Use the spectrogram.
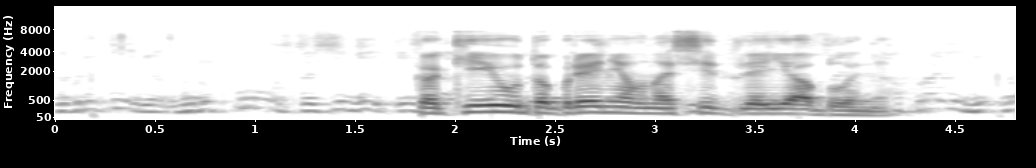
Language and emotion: Russian, neutral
